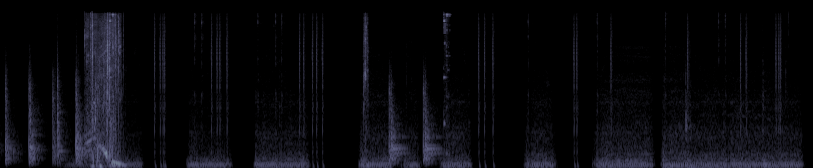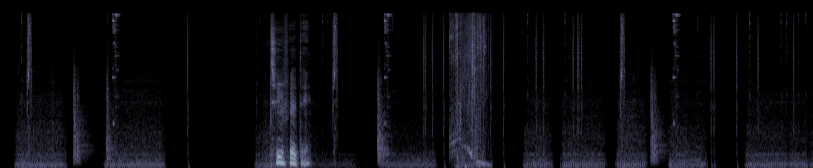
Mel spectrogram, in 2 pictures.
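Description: Short soft clicks sound again and again as items are moved between menus.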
